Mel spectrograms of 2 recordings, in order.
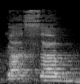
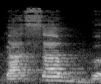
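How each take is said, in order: First: The final consonant is released with an echoing bounce. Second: The final consonant is released with an echoing bounce.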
